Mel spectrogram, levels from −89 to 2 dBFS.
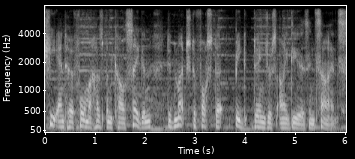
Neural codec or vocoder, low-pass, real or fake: none; 7.2 kHz; real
